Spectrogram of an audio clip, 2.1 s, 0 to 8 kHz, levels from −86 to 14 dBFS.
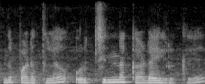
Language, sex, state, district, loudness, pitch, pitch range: Tamil, female, Tamil Nadu, Kanyakumari, -16 LUFS, 195 Hz, 185-225 Hz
